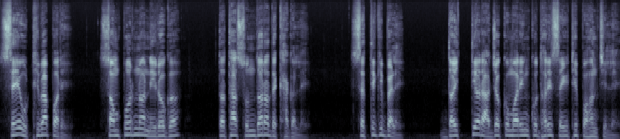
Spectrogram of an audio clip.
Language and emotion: Odia, neutral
